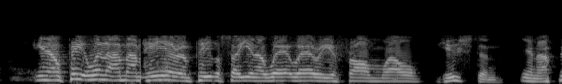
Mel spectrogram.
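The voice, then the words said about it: Doncaster accent. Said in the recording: “I'm stuck with a Doncaster accent”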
